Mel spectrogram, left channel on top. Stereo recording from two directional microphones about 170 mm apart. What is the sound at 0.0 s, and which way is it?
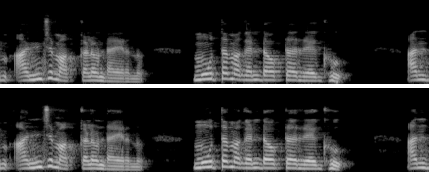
A woman's voice, 20° right (ahead or behind).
